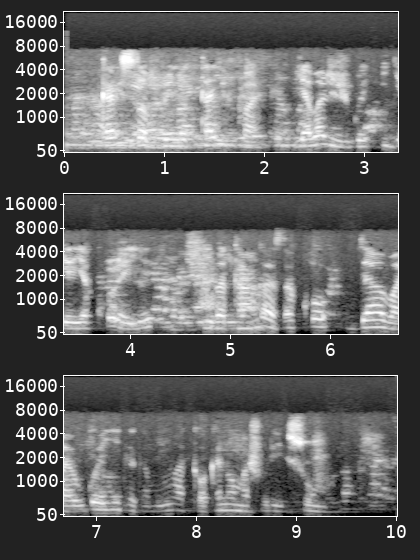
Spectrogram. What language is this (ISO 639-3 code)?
kin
